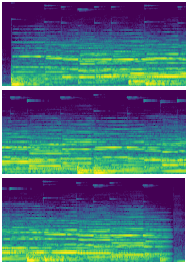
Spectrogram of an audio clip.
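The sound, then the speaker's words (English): A full orchestral arrangement plays steadily, with a clarinet counter melody, harp and marimba weaving over pizzicato double basses that change notes every few seconds, loud, with no voices. “and you can hear that uh, pizzicato in the double basses to me sounds kind of timpani like even though but you know not quite timpani like because it's not a timpani it's double bass um, but you can definitely hear that accenting this, the, the beats”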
